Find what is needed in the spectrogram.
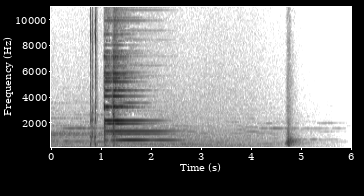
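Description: Subscribe-button sound effect: two quick mouse clicks, then a bell chime that rings out and fades over about two seconds. A single short thump follows near the end, after which the sound stops.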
